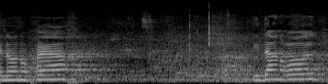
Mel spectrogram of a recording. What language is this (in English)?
Hebrew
